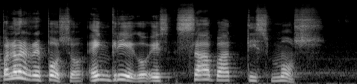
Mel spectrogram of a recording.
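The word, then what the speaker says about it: σαββατισμός: Dice, "Sabatismos es la pronunciación, sabatismo, figuradamente reposo del cristianismo como un típico del cielo."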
